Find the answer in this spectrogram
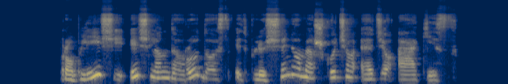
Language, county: Lithuanian, Alytus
